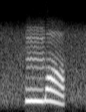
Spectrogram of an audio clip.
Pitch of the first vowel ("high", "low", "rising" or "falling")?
falling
